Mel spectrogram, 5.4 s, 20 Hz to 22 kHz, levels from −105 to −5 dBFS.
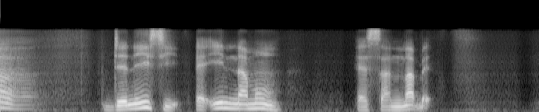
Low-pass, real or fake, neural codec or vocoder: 7.2 kHz; fake; codec, 16 kHz, about 1 kbps, DyCAST, with the encoder's durations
